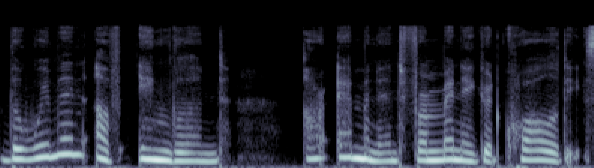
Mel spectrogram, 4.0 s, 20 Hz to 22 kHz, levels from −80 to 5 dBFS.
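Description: A short speech recording with nothing technically wrong to report. No event in it calls for a time, a value or a cause.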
